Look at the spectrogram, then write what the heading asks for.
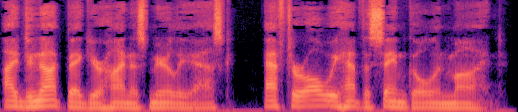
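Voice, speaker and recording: A man reading aloud and voicing a calm, earnest young half-elf woman in a fantasy tale. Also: low voice, fairly quick, dry recording, clean studio sound, close to an everyday voice. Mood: composed.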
